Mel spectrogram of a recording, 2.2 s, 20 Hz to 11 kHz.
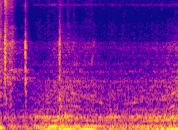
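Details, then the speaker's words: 2009 VW Rabbit 2.5 five-cylinder (07K), manual, after tightening a leaking vacuum pump and topping up oil that had been pouring out: first test idle, low smooth even rumble, no knocks or ticking. Normal idle. "I tightened up the vacuum pump, put some more oil in it, and this was my first test, and it is purring like a kitten."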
